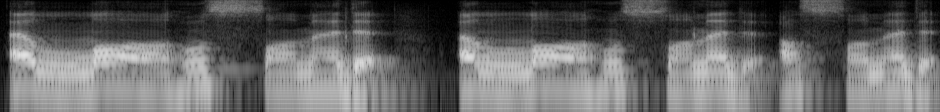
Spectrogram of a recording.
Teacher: Dal here at the end, there's a qalqala.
